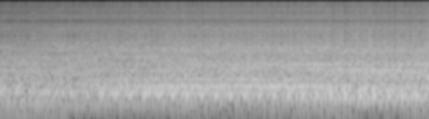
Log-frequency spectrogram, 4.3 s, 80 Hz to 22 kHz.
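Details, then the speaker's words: Roughly 42-year-old Datsun small four-cylinder after valve work, with valves reseating past carbon build-up: even, soft, steady idle beat with no knocks or misses, only a little noise; a small exhaust leak remains; smooth, healthy idle, far less puttery than before. "That's what you want to hear. Smooth running. A little bit of a noise, but nothing major."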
